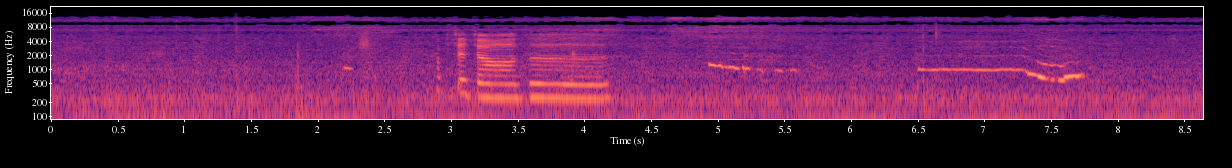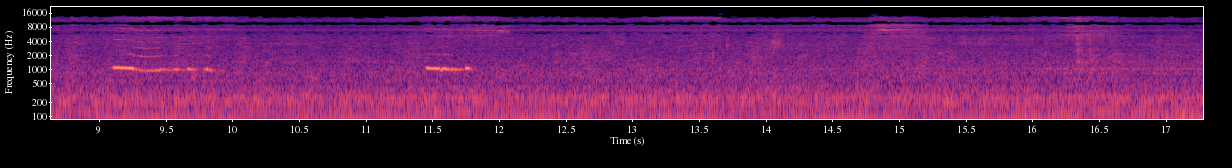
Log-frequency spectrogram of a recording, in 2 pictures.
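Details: Papillon dog at an animal clinic during inhalation and oxygen therapy; short, thin whines that rise and fall, scattered through the clip, with one lower, harsher cry early on, over a steady background hum and a few people's voices.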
